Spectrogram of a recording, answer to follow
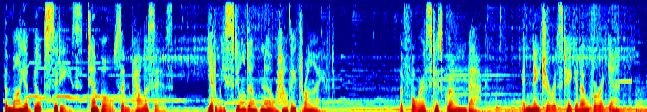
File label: Docu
